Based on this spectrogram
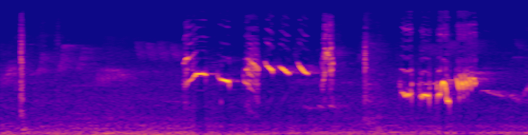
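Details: White-rumped shama song played as a lure to make another shama sing: rich, fluting whistled notes in a rapid rhythmic series, then a burst of wavering, rising phrases.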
